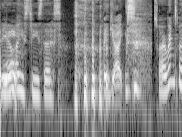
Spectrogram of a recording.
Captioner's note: laughs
